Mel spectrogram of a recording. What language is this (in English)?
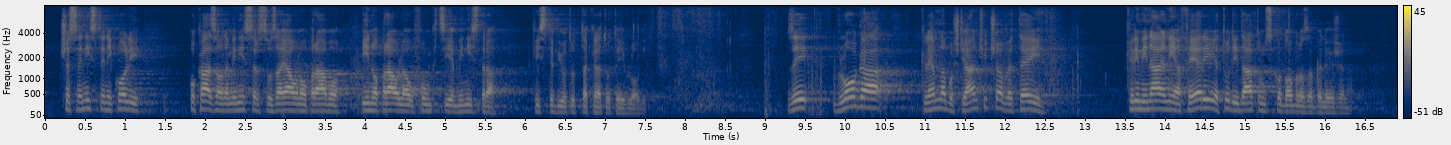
Slovenian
